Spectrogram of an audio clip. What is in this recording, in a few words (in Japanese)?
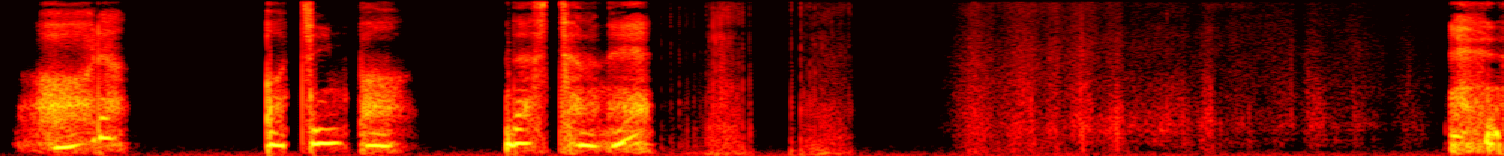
囁き マッサージ, ASMR; 囁きオナホコキマッサージ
